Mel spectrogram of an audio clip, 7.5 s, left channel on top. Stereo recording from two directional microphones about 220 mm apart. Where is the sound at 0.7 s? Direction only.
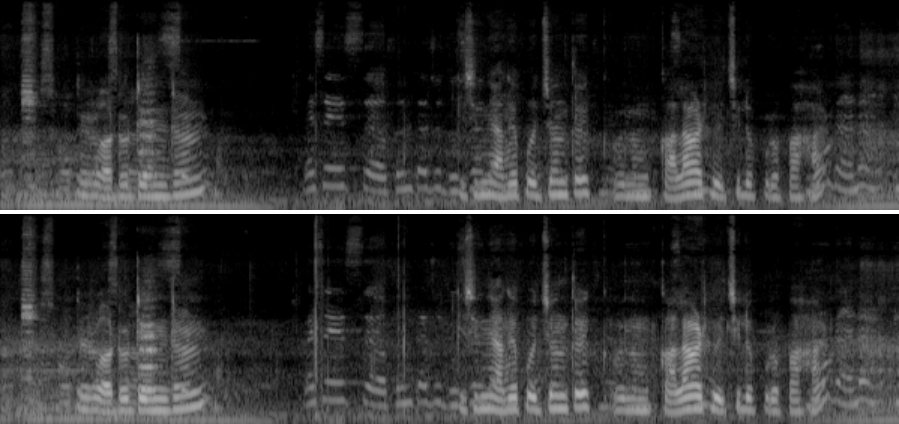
15° right (ahead or behind).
